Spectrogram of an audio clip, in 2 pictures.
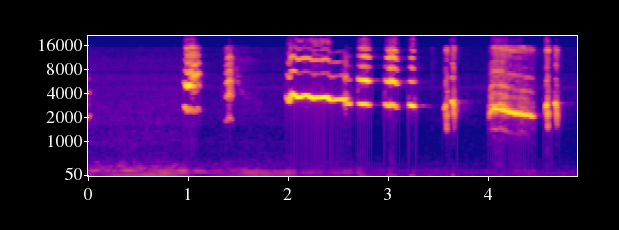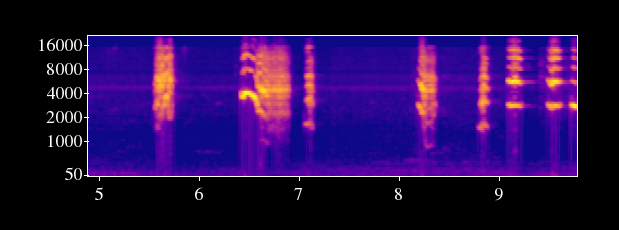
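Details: Oriental magpie-robin singing as a fighting bird: bright whistled notes, some level and some sliding down, mixed with sharp chirps and a buzzy note, in quick bursts with short pauses.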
